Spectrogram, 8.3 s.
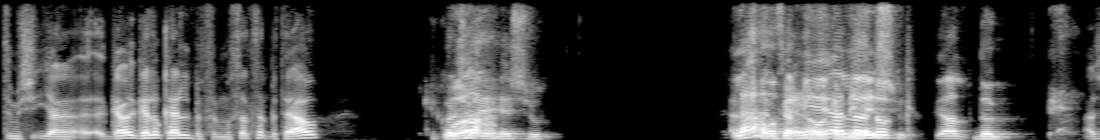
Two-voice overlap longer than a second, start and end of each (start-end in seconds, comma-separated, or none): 5.5-6.8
